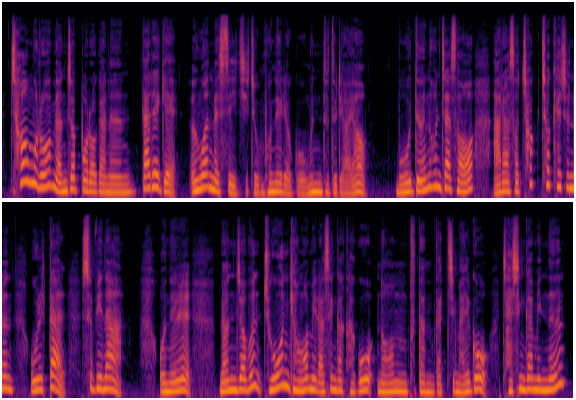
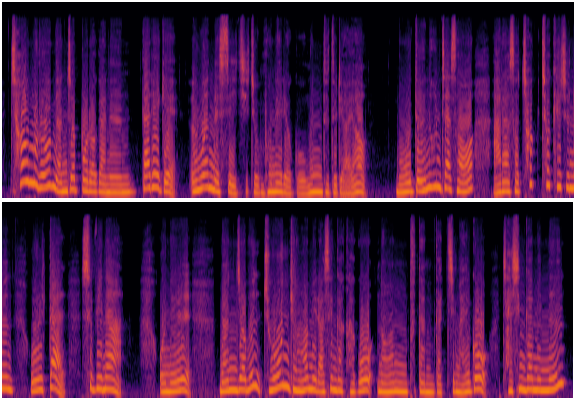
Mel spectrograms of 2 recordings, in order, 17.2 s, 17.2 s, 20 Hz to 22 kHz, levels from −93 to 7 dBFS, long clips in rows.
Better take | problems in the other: first | distortion; slight; 18% of the sound clipped

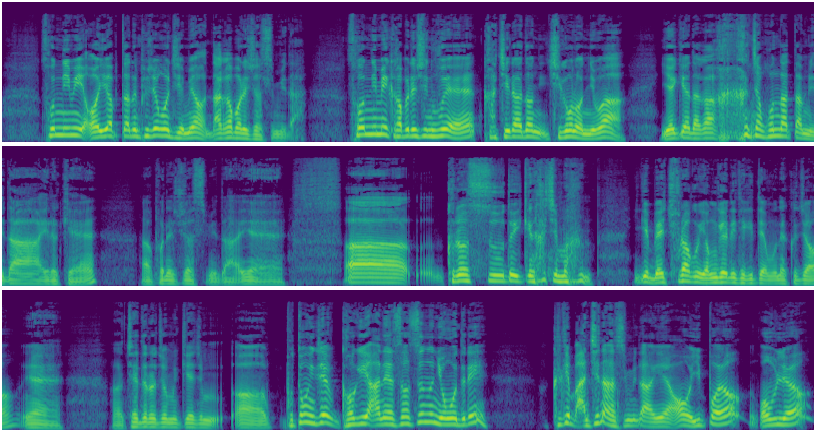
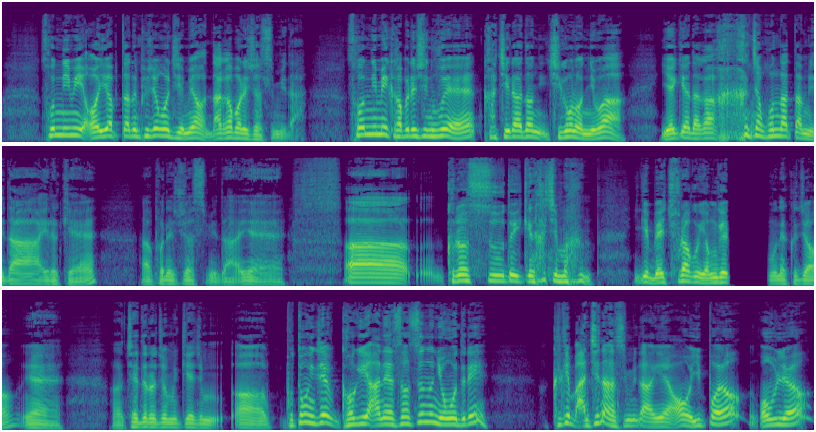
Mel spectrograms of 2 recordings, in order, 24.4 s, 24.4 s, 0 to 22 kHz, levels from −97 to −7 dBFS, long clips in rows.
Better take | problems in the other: first | audio cutting out; at 15 s

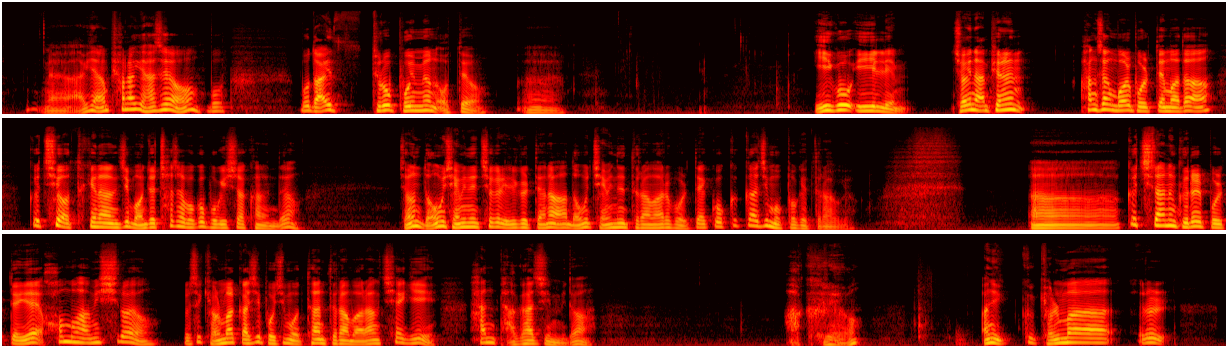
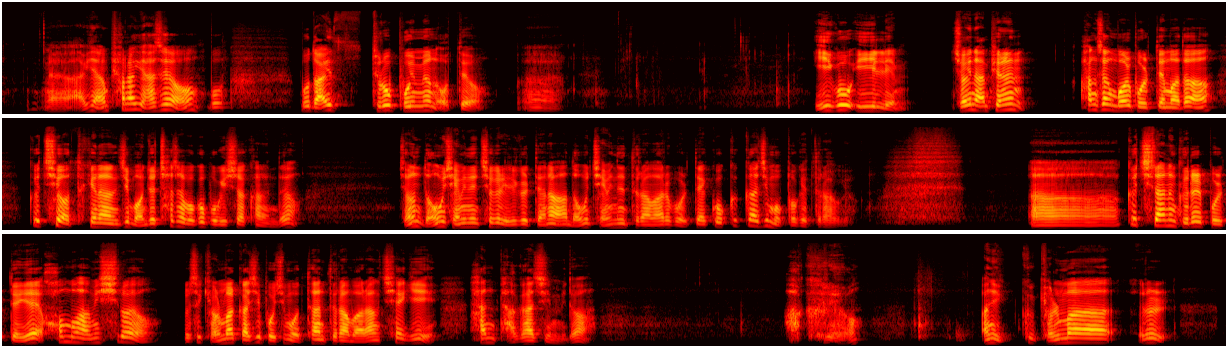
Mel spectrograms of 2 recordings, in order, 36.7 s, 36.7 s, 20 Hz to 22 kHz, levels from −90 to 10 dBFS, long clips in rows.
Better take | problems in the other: first | thin; very; fading below 400 Hz

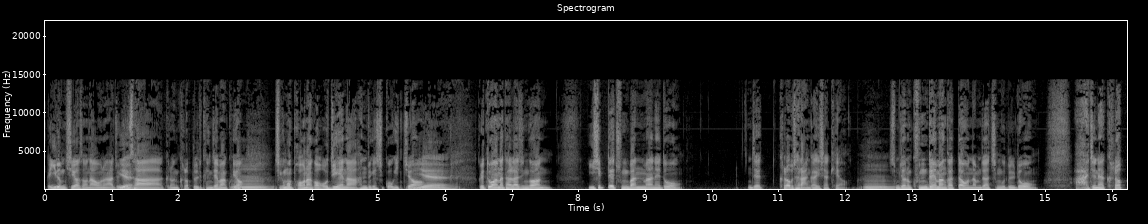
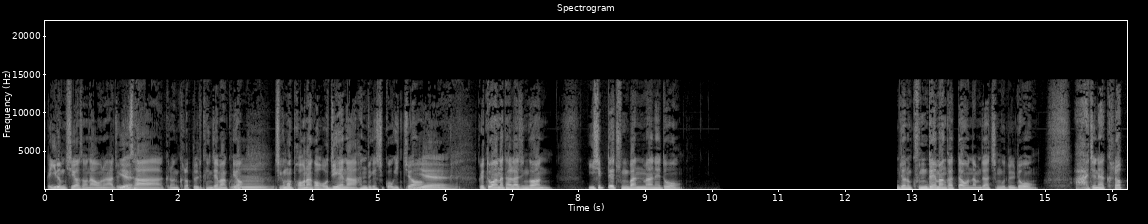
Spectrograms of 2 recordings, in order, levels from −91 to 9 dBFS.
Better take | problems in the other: first | audio cutting out; at 10 s for 2.5 s

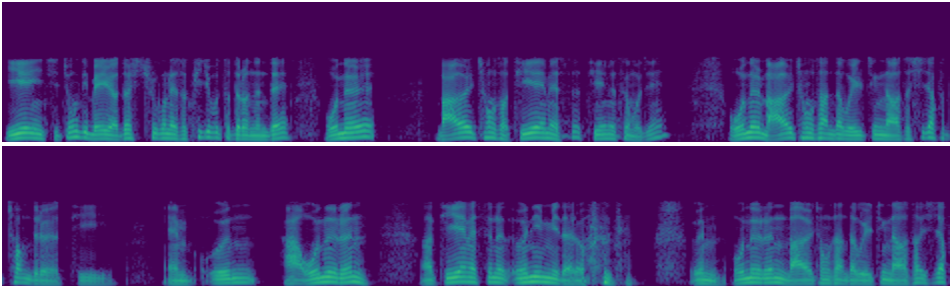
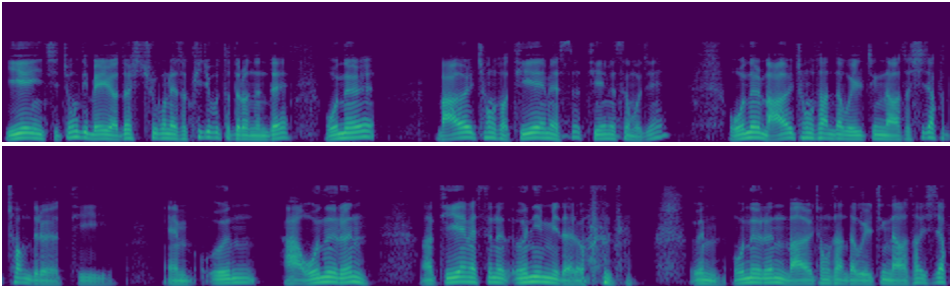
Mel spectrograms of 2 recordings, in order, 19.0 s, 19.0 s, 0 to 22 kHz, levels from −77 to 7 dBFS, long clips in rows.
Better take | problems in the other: second | garbled, watery; badly; nothing above 4 kHz; slightly in the second

